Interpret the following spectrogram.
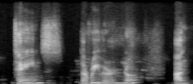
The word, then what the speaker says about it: Thames: ta idi stopped washed ta is a spell th in a few names for example you have thailand james thomas and th thailand thames thomas generally this is spelling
